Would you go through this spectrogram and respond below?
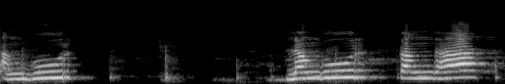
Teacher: तो इनको बोलिए आप तो उच्चारण कहां से आएगा नाक से अंगूर देखिए नाक में जोर पड़ा अंगूर कंघा नाक से ध्वनि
